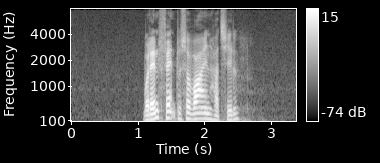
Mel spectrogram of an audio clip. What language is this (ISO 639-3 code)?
dan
